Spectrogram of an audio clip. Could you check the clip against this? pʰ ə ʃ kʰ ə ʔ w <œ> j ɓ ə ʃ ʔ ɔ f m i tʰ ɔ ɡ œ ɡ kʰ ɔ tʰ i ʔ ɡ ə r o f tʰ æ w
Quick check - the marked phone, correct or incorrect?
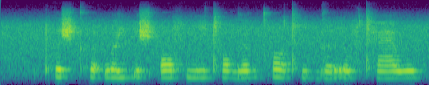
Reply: correct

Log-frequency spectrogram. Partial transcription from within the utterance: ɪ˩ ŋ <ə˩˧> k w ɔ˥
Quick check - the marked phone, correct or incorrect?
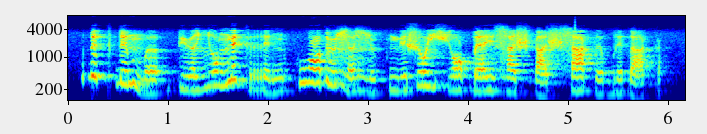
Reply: correct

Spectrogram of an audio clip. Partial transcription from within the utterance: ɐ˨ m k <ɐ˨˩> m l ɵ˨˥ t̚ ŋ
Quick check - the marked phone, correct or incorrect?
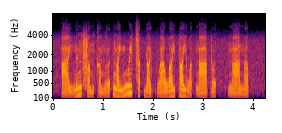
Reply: incorrect: ɐ˨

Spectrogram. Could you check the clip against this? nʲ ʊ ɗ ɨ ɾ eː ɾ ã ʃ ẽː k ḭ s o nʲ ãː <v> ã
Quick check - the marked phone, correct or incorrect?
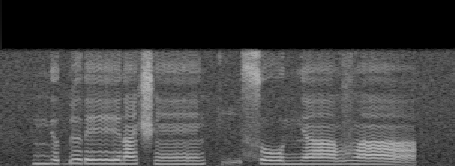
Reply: correct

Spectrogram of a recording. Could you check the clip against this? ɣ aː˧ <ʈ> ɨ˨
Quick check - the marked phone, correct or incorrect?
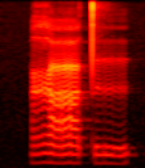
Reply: incorrect: t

